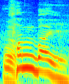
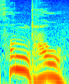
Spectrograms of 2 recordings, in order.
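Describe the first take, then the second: First: The final syllable ends in a wi sound. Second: The final syllable ends in a plain u sound. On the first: This is the standard language name. "우리말로" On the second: This is the local dialect name. "여기 사투리로"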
